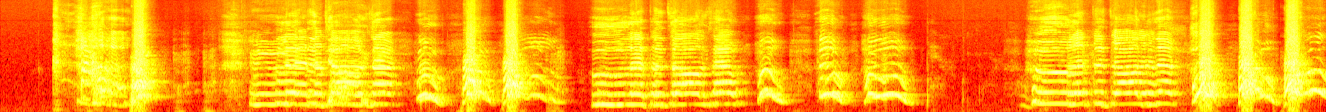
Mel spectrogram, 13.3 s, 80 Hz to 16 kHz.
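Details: Sheepdog singing to "Who Let the Dogs Out" at 2 a.m., very loud: sustained steady howls alternating with short sharp bursts and wavering dips, in several long phrases separated by pauses.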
